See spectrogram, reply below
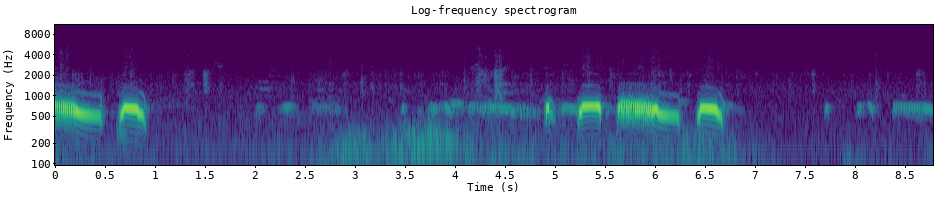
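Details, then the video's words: Spotted dove kept as a decoy, cooing in two loud phrases of short and long low notes, the long coo falling slightly; soft quieter coos and faint low rumbling noise between phrases. "chim cu gáy mồi thúc gù gáy gọi đủ bài"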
